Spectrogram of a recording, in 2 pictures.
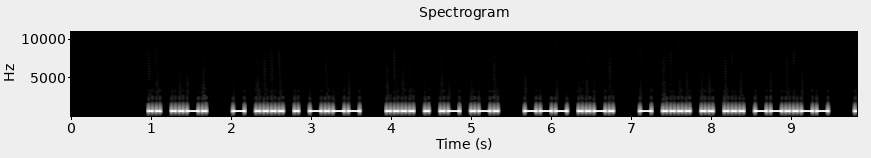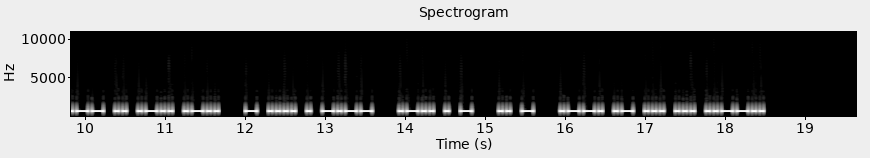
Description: Morse code, heard as a keyed tone, about 25 wpm, 700 Hz. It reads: IF THEY HEAR OF THIS, WILL THEY LET IT PASS?
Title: Sentences from Top 400 Words 25wpm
